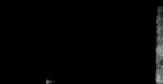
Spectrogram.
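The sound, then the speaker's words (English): A soft, brief cough sounds into the mic, then after a pause a much louder, harsh cough bursts out at the very end, with no talking. “I'm so sorry about coughing in your ear, especially if you have headphones on.”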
